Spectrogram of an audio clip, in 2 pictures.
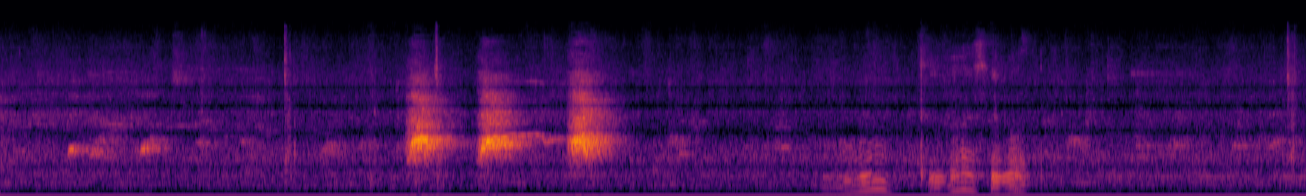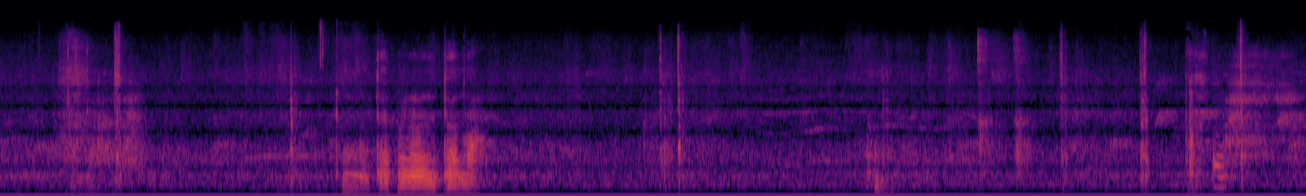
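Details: Toy poodle puppies nursing from their mother as weaning approaches, still preferring her milk: a few short, tonal, squeaky whines in quick succession, then quieter scattered peeps, with a man's voice talking in between.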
